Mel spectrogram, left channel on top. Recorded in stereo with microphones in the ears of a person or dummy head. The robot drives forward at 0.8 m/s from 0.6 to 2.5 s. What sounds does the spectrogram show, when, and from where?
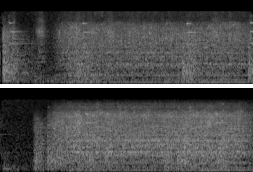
Only background noise.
